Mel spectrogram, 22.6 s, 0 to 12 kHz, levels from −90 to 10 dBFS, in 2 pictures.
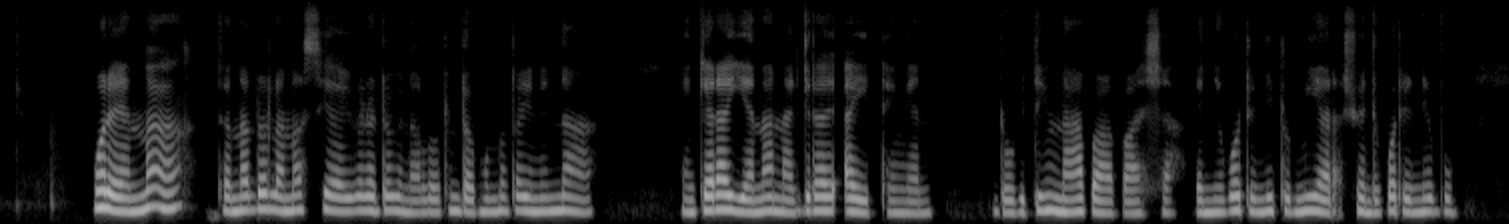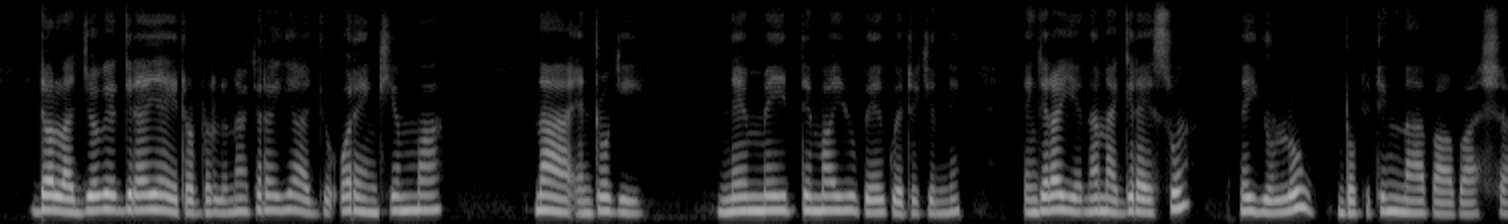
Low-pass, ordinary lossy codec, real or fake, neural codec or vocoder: none; none; fake; codec, 24 kHz, 1.2 kbps, DualCodec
